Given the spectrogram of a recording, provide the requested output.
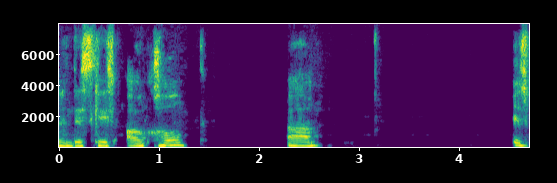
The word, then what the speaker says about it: alcohol: Same thing in the word hogar, alcohol, and hola. No, we spell it out. We spell the letter H in the word, of course, but we do not pronounce it because it is a silent letter in the language.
